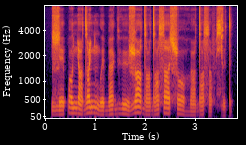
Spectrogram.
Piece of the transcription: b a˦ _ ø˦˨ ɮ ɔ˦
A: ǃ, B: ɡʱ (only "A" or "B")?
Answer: B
